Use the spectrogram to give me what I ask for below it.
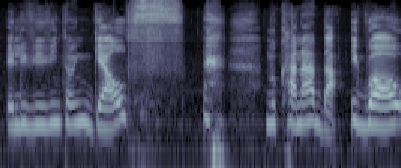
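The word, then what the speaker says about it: Guelph: e ele vive em eu pronuncio o gelf ele vive então em gelf no Canadá igual o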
